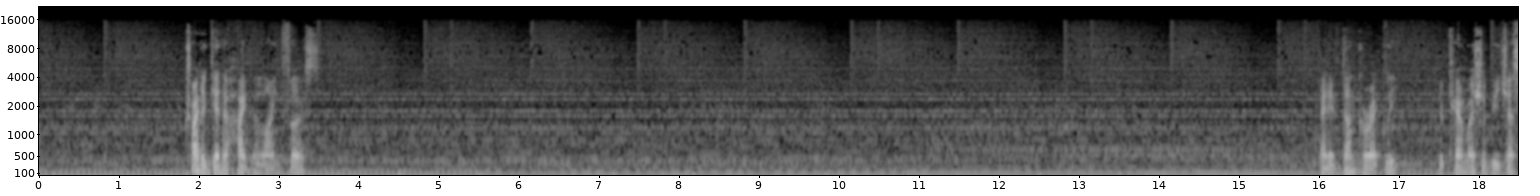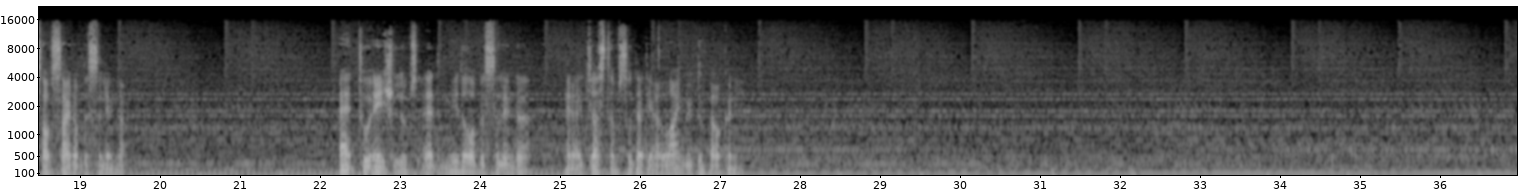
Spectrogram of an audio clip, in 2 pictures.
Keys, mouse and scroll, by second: 0.4 g, 5.9 click, 7.1 s, 15.9-16.5 scroll up 4, 16.5-18.7 shift+middle drag, 18.7 KP_7, 19.9-20.9 middle drag, 20.9 KP_1, 22.1 ctrl+r, 29.7 shift+middle click, 30.3 scroll up 2, 31.5-32.1 scroll down 1, 32.1 click, 32.1-32.7 scroll down 1, 33.0-33.5 scroll up 1, 33.5 scroll up 1, 33.7 g.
